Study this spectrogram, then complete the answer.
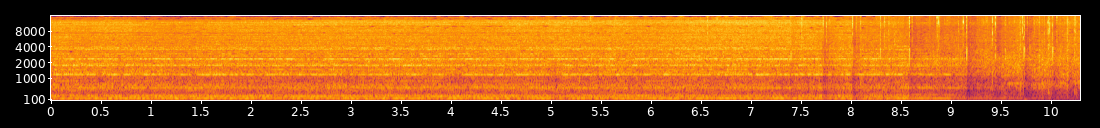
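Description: An orchestra plays a loud, full piece in a large hall.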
